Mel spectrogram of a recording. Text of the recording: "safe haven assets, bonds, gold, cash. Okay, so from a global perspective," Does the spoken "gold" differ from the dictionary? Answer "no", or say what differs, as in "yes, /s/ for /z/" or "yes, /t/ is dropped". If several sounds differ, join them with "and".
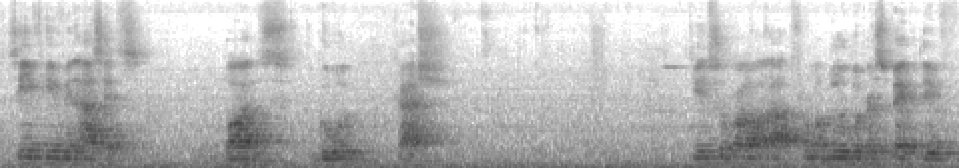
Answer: yes, /l/ is dropped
